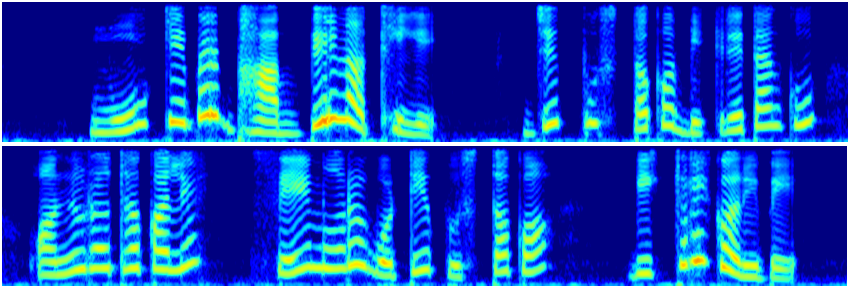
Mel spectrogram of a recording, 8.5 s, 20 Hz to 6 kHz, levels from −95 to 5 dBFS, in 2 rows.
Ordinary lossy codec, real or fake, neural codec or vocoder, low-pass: none; fake; codec, 16 kHz, 1 kbps, FunCodec, trained on Chinese and English, 50 frames a second; 5.4 kHz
